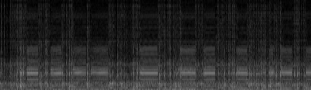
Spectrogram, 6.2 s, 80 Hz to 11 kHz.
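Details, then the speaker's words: Broken Tap Remover EDM spark-eroding a broken 6mm drill bit inside a steel forging with a brass electrode and water flush: a steady crackling electrical buzz with a thin high whine and faint even pulsing; cutting normally, slow and messy. "it's basically what we call a disintegrator or U Electric discharge it's messy and slow"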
